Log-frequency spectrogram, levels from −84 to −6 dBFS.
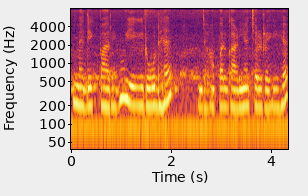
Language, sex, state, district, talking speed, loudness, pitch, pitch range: Hindi, female, Chhattisgarh, Raipur, 190 wpm, -12 LUFS, 195 Hz, 180-200 Hz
